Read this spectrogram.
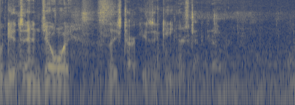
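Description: A young man talks calmly close to the microphone.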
